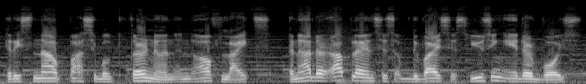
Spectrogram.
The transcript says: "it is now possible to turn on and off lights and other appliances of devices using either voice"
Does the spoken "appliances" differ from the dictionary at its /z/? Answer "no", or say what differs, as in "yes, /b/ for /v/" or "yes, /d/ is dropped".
yes, /s/ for /z/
